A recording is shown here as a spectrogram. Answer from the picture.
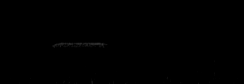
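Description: Field umpire's whistle blown once: a single short, faint, steady blast of about half a second, about half a second in, stopping play.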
